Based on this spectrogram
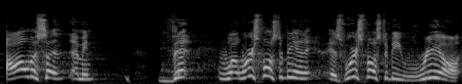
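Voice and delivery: ordinary talk

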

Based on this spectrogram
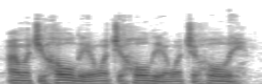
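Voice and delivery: low, soft repetition, fading away; hushed divine refrain. Acted. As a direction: quietly voice God's repeated wish. Voices God, repeated soft refrain.

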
